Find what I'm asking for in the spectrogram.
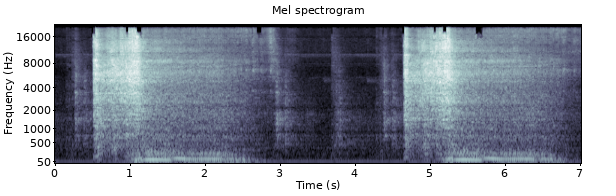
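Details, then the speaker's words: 2009 Chevrolet Malibu Hybrid, 110,000 km, transmission in limp mode, restarted after clearing codes with the mass airflow sensor disconnected: two attempts each catch roughly, then sag and die within seconds; owner suspects the disconnected MAF. "let's see if i keep it running i think it's a nice airflow sensor being disconnected"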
